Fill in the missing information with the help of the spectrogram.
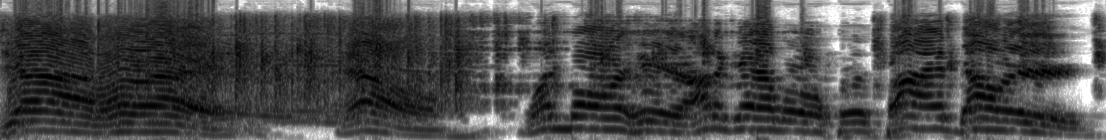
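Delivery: loud, high crowd hype; loud announcer. Real, not acted. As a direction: pump up the room. Hypes the crowd over music.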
